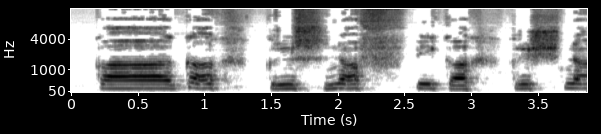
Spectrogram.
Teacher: প্রথমটার ক্ষেত্রে কা কাহা, তারপরে ককার আছে, তাহলে কি হবে? বিসর্গের উচ্চারণটা অর্ধেক খকারের মতো হবে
